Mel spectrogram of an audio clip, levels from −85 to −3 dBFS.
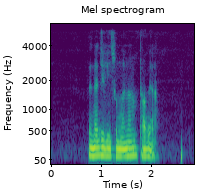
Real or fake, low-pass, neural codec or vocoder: fake; 5.4 kHz; codec, 32 kHz, 1.9 kbps, SNAC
